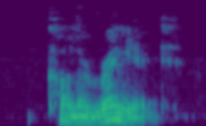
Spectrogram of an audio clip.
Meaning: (adjective) Relating to, or resembling, cholera; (noun) A person suffering from cholera
- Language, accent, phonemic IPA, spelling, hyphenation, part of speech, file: English, Southern England, /ˌkɒl.əˈɹeɪ.ɪk/, choleraic, cho‧le‧ra‧ic, adjective / noun, LL-Q1860 (eng)-choleraic.wav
